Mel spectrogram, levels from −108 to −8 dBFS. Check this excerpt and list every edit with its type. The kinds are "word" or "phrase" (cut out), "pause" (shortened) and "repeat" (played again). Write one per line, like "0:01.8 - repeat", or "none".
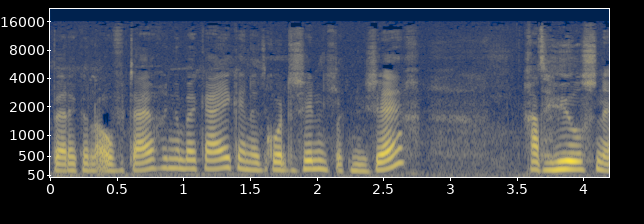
0:01.6 - word
0:02.1 - word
